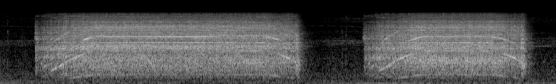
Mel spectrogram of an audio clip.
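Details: Nagawa BCS 180 cordless mini circular saw on a Makita LXT battery, free running: two clean runs, smooth high whir spins up, holds steady a few seconds, then winds down evenly; healthy saw.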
